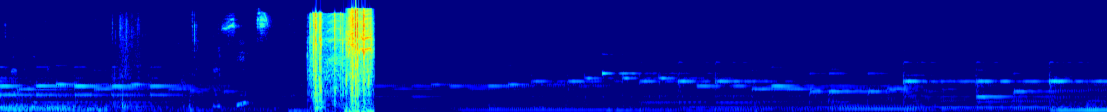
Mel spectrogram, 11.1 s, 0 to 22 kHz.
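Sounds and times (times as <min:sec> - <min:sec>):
camera shutter click: 0:03.1 - 0:03.8.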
